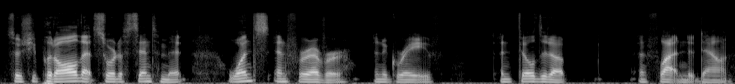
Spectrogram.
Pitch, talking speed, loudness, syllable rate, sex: 120 Hz, 190 wpm, -20 LUFS, 5.5 syllables/s, male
